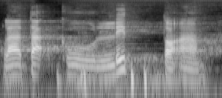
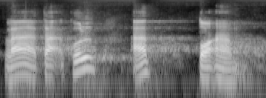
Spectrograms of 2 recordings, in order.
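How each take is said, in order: First: The words are joined by a linking vowel. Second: The words are said separately, without joining. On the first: "mau disambung berarti baca la ta'kulit ta'am" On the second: "Tapi kalau tidak disambung la ta'kul at-ta'am"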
